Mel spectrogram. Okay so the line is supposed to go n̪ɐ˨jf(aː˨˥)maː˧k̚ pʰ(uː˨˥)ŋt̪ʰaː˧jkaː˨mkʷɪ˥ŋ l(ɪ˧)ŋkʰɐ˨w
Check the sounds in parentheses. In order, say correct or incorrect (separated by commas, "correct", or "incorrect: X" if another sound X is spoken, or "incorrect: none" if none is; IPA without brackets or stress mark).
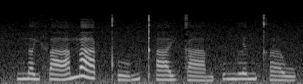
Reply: correct, correct, correct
